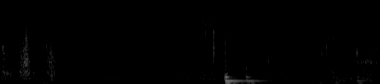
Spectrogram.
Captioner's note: speaking French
